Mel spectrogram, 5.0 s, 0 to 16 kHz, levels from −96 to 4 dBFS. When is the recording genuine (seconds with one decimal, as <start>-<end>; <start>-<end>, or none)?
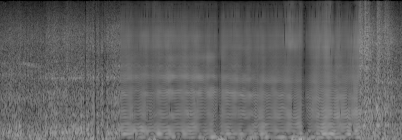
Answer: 0.0-1.5; 4.5-5.0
